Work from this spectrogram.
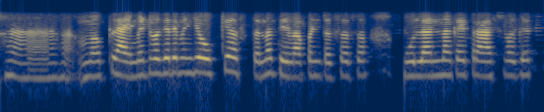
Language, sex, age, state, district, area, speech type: Marathi, female, 30-45, Maharashtra, Mumbai Suburban, urban, conversation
